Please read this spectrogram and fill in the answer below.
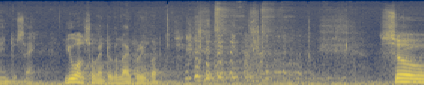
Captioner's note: laughter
